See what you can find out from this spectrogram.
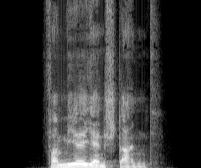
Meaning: marital status
- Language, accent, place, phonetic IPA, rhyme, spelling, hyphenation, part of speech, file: German, Germany, Berlin, [faˈmiːli̯ənˌʃtant], -ant, Familienstand, Fa‧mi‧li‧en‧stand, noun, De-Familienstand.ogg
